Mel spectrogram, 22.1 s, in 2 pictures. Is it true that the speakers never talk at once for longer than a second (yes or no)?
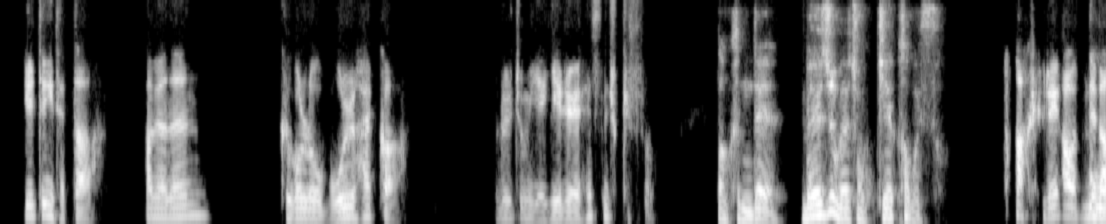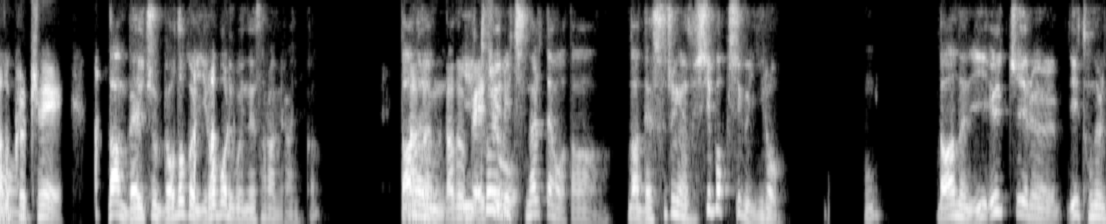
no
